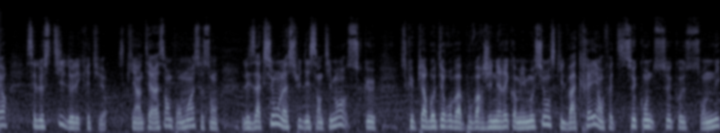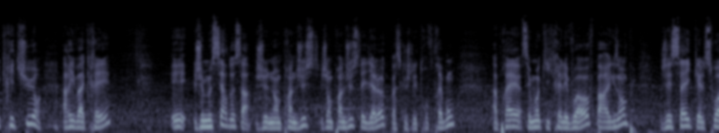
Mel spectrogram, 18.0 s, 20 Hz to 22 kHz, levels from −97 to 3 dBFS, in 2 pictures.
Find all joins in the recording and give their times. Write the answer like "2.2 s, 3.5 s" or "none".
12.2 s, 15.5 s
